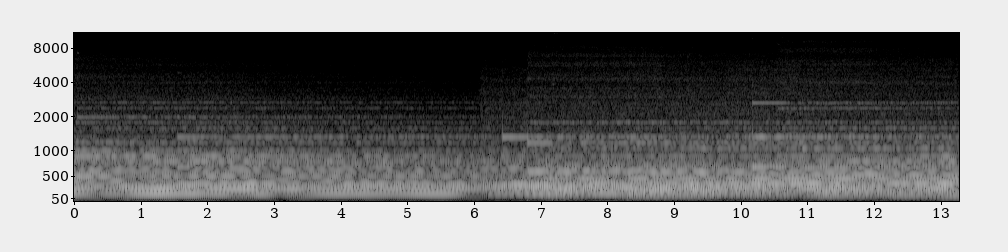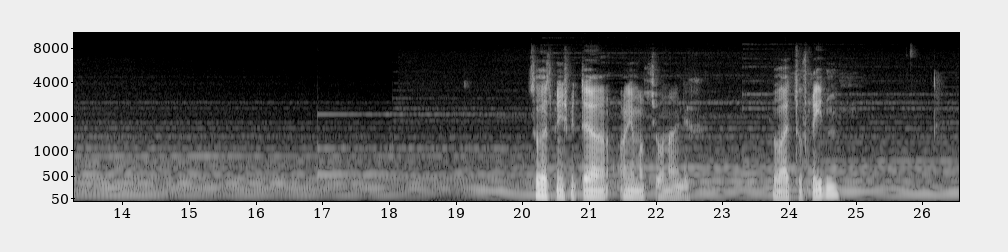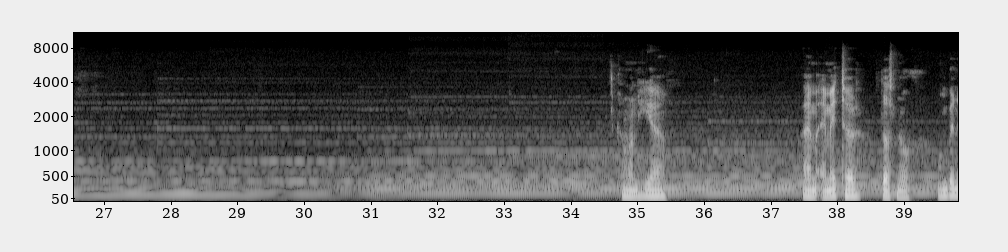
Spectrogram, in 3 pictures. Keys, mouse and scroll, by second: 20.0-20.5 scroll down 2, 20.6-21.2 middle drag, 21.4 scroll up 1, 21.6-21.9 middle drag, 22.1-22.4 scroll down 1, 22.4 middle drag, 25.7 click, 26.9-27.4 scroll down 1, 27.4 scroll down 1, 33.6 click, 35.0 click, 36.2 click, 36.4-39.8 drag.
